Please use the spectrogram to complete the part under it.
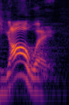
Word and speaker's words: Yahweh: And that relationship grows over time from the Creator God, known as Elohim, to the covenant Lord, known as, well, we typically pronounce the Tetragrammaton as Yahweh or Yahweh Elohim.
